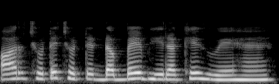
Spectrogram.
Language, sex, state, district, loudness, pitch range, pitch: Hindi, female, Jharkhand, Garhwa, -13 LUFS, 220-265 Hz, 240 Hz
